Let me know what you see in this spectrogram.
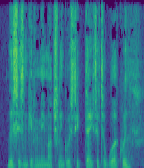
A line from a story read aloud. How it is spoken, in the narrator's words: James muttered to himself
